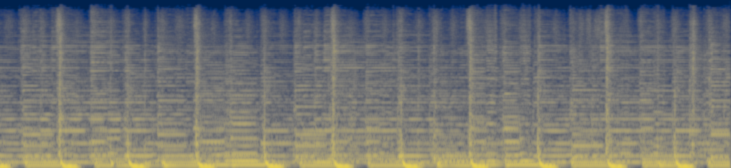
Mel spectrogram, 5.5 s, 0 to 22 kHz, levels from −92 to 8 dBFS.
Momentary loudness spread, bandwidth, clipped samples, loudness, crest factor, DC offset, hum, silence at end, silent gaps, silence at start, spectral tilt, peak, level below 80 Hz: 3 LU; 17 kHz; under 0.1%; -12 LUFS; 10 dB; under 0.1%; none; 0 s; none; 0 s; -6 dB/octave; 0 dBFS; -12 dBFS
